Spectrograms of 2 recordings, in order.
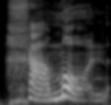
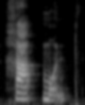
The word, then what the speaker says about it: jamón: Jamón, not jamón. I get palpitations every time somebody says jamón, or even worse, jambon, and they say it in French.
